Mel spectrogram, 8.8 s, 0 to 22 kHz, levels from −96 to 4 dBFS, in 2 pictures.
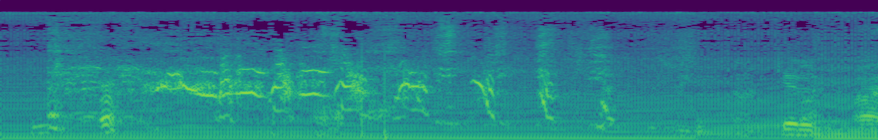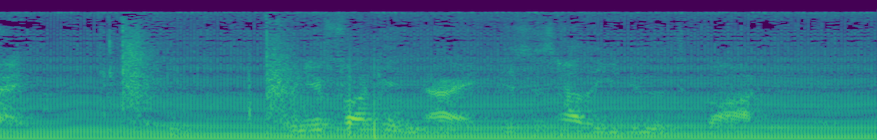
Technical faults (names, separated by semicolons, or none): loud pop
